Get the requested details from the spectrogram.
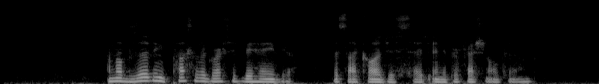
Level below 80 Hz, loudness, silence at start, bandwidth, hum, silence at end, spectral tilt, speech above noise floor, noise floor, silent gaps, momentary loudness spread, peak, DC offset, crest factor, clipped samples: -58 dBFS; -34 LUFS; 0.8 s; 12 kHz; none; 0.65 s; -8.5 dB/octave; 29 dB; -62 dBFS; none; 10 LU; -14 dBFS; under 0.1%; 20 dB; under 0.1%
